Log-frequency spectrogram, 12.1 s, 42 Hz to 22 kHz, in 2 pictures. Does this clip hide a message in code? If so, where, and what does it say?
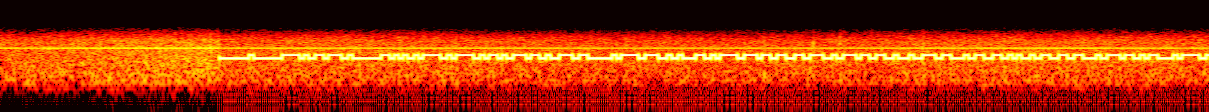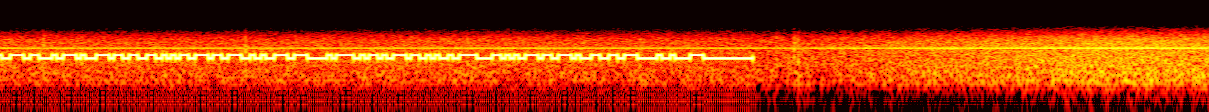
Yes: RTTY (45.45 baud, 170 Hz shift) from 1.1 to 9.8 s, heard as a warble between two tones, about 930 Hz centre, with radio static and a steady whistle near 1500 Hz. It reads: REED AVENUE IN PACIFIC BEACH IS NAMED FOR HIM.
